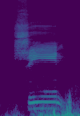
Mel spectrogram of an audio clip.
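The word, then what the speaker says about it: شين: গাইন খফ কফ শিন অনেকে এটাকে সিন বলে সিন না শিন শিন জদ তারপর হচ্ছে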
